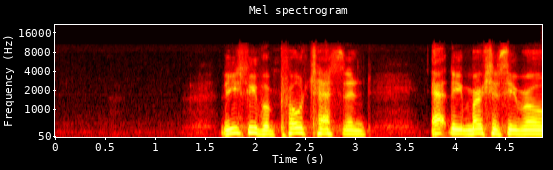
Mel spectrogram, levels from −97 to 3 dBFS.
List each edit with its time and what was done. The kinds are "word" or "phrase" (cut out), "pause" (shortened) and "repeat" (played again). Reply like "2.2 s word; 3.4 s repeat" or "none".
1.1 s pause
